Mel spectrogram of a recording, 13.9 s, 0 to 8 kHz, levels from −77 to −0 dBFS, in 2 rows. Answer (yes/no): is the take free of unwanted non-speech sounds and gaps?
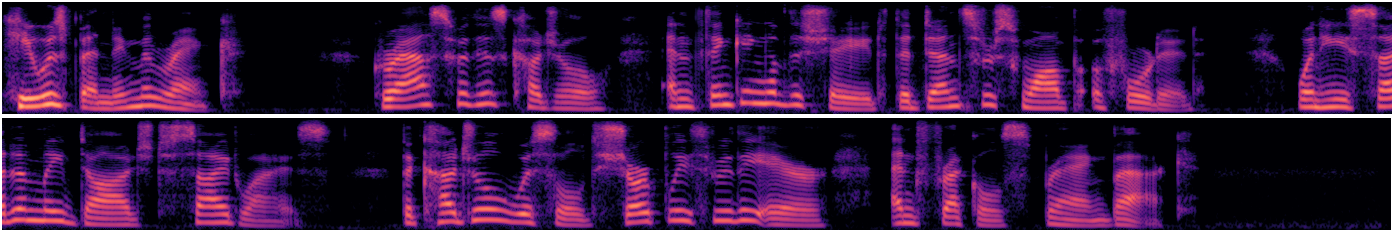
yes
